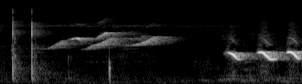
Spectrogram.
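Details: Two sharp clicks open a white-rumped shama phrase, played to set other shamas singing, followed by overlapping high, rising whistles and then three loud, down-slurred whistled notes in quick succession.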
